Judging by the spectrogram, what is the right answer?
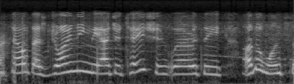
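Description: A high-pitched woman with an American accent at a moderate pace, over noticeable background noise. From United States. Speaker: anthropologist and NGO director. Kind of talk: interview answer.

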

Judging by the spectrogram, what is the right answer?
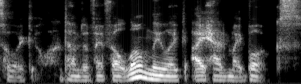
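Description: This man has a normal speaking voice with a fairly low pitch. He talks at a fairly quick pace against a quiet background. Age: 30s. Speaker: podcast co-host. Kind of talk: casual chat.

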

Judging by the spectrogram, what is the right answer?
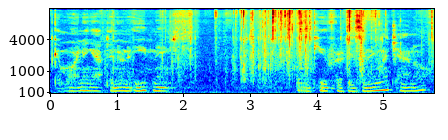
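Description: Loud background noise sits behind a woman speaking at a moderate pace in an American accent. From New Jersey. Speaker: ASMR creator. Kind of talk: ASMR soft-spoken talk.

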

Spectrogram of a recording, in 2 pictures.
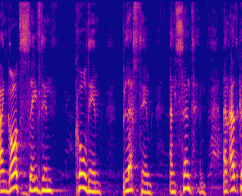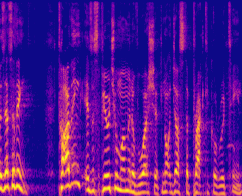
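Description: An animated tone and lively intonation at a moderate pace, with long, frequent pauses. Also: man, high pitch for a man. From Middle East. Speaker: pastor. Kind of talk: sermon. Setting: church. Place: church.

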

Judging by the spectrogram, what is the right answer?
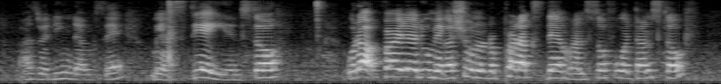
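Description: High-pitched speech from a woman with big swings in loudness, set against noticeable background noise. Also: ordinary pitch variation, moderate pace. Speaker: cooking vlogger. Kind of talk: cooking tutorial. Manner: casual, chatty.

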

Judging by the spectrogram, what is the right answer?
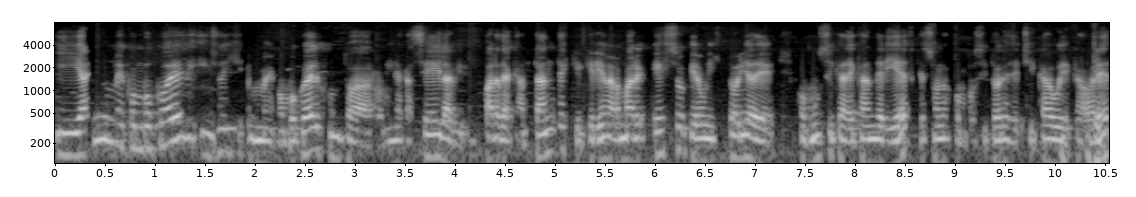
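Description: Barely pausing, a man talks at a fairly quick pace with lively intonation. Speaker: guest. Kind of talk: interview answer. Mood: warm, reminiscing. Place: home room. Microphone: video call.

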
